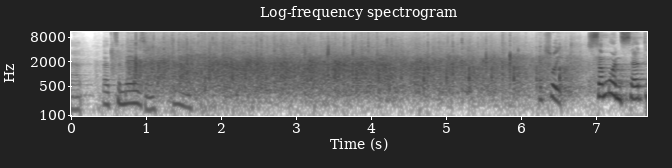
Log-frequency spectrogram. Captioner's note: applauding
